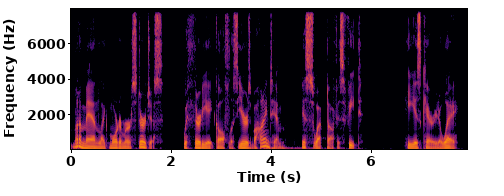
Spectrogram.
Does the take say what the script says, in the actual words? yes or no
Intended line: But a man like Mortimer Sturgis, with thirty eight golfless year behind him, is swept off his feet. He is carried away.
no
